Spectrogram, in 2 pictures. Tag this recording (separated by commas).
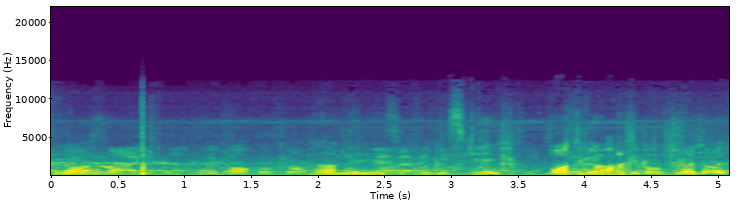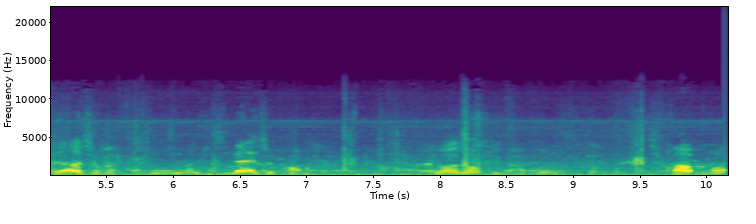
Speech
